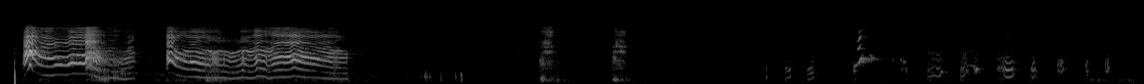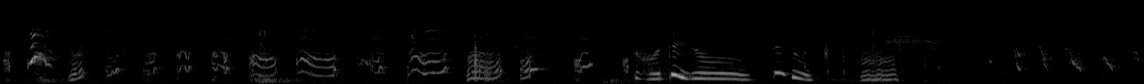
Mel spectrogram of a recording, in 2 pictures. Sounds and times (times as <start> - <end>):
Whimper (dog): 0.2 - 3.6, 7.9 - 10.7, 11.5 - 17.8, 21.4 - 22.8
Speech: 17.8 - 19.7.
